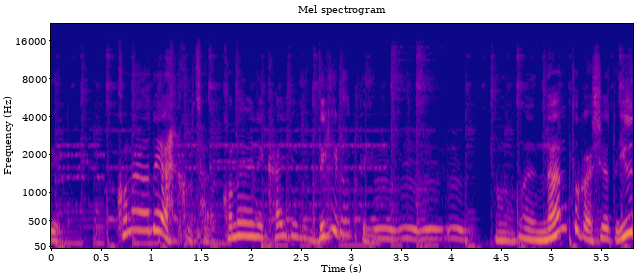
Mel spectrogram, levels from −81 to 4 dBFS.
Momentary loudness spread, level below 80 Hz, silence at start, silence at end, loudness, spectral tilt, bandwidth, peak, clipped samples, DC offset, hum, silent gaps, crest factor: 12 LU; -54 dBFS; 0 s; 0 s; -33 LUFS; -6.5 dB/octave; 16.5 kHz; -14 dBFS; under 0.1%; under 0.1%; none; none; 18 dB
